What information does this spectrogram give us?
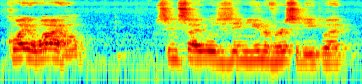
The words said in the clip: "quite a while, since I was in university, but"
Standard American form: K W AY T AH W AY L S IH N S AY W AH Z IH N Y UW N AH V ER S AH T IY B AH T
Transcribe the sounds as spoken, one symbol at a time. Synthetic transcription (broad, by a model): K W AY T AH W AY L S IH N S AY W AH Z IH N Y UW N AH V ER S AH T IY B AH T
